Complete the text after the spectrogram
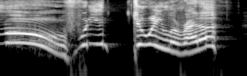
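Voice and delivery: put-on grumpy old man shouting, very high, loud. Complaining about people stopping mid-aisle, yelling in a mock grumpy old man voice. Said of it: "it's very grumpy old man syndrome".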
